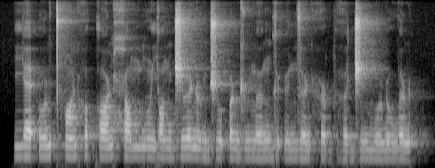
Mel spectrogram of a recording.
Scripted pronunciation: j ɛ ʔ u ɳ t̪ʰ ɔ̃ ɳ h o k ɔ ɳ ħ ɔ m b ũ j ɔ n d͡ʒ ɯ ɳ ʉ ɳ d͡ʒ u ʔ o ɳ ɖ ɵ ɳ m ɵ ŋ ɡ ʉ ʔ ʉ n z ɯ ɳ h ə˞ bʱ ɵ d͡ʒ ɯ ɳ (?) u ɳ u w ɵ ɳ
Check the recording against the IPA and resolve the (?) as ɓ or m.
m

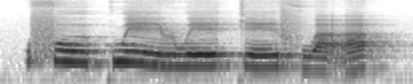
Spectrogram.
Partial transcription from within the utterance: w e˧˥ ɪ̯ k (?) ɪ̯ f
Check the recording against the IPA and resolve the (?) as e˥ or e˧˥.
e˧˥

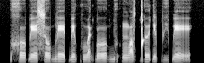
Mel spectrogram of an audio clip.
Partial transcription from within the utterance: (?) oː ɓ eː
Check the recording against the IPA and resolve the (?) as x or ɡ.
x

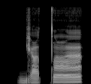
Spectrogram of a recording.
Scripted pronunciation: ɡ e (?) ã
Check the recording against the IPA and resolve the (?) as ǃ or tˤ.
tˤ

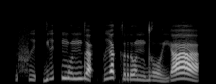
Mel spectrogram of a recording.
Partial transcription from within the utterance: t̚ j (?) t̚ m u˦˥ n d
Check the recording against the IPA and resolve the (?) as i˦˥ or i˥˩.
i˥˩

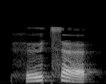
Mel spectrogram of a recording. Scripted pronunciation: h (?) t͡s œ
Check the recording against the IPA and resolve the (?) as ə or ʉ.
ʉ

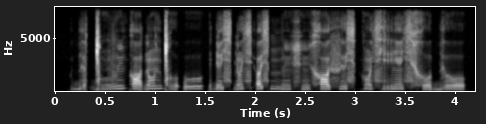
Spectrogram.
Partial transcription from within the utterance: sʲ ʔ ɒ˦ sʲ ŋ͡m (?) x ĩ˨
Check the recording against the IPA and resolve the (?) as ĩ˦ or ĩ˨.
ĩ˨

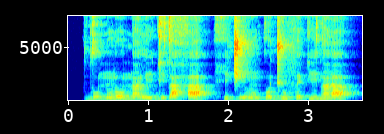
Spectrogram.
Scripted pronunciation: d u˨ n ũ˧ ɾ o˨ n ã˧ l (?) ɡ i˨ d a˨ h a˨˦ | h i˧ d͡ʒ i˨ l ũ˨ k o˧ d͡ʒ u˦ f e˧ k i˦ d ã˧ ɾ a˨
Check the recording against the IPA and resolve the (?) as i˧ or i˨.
i˧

